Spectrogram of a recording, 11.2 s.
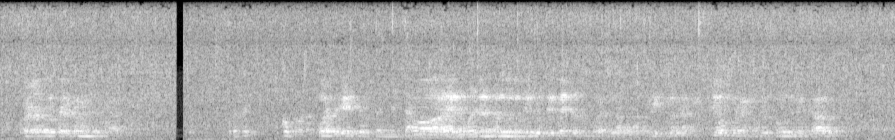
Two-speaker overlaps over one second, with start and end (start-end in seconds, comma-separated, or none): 5.0-6.8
